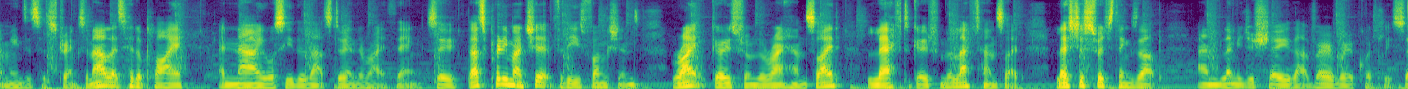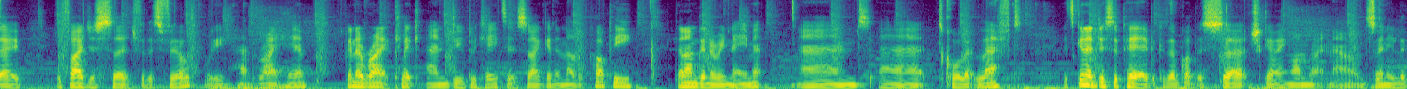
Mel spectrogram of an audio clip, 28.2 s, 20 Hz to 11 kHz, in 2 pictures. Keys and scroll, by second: 23.9 shift+l, 27.7 Return.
